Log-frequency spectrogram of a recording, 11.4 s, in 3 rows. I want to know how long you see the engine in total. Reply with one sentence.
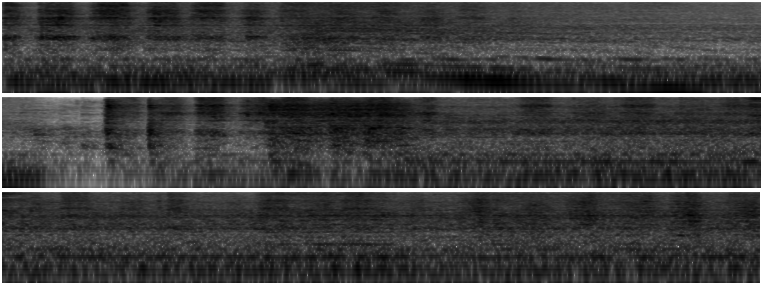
You can hear the engine for 11 seconds altogether.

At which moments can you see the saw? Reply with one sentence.
The saw can be heard from 0.0 to 2.6 s and from 4.3 to 11.3 s.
